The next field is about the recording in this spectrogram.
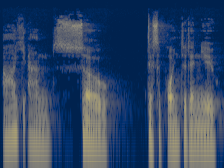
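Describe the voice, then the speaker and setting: A man voicing a refined, compassionate female unicorn singer who speaks softly and with reproach. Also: low-pitched, slow pace, breathy edge, heavily acted. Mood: reproachful, regretful. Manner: reproachful, soft.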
